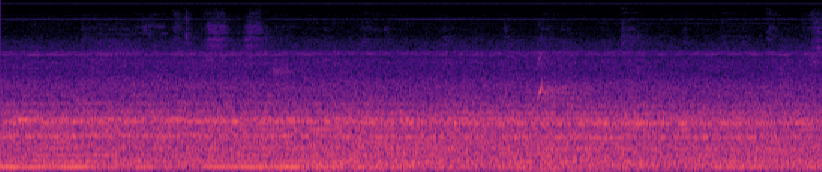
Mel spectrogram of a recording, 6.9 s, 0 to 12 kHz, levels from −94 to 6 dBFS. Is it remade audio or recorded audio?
recorded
